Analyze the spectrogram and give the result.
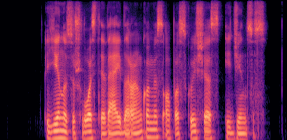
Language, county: Lithuanian, Vilnius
